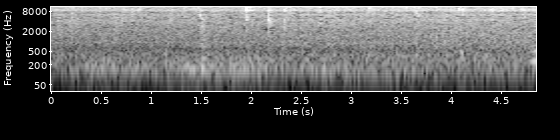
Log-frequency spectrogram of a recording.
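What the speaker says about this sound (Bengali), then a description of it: "বাবা এখানে তো বৃষ্টির ছাট আসছে" Steady heavy rain falling outdoors, a dense hiss of drops hitting surfaces nearby with wind-driven spray, continuous and fairly loud with no speech.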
